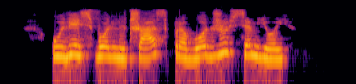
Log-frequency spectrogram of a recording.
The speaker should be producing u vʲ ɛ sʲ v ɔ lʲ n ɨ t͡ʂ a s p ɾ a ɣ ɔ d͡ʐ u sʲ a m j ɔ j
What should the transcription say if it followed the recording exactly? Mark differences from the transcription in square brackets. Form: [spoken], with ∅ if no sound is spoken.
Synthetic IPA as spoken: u vʲ [e] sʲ v ɔ lʲ n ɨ t͡ʂ a s p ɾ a [v] ɔ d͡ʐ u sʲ a m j ɔ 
